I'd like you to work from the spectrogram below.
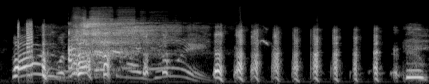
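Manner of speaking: high, slow, laughing what the fuck; laughing mock panic. Mocking his own old-man breakfast routine, high and laughing. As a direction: wail it at yourself through laughter. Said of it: "and I'm like".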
